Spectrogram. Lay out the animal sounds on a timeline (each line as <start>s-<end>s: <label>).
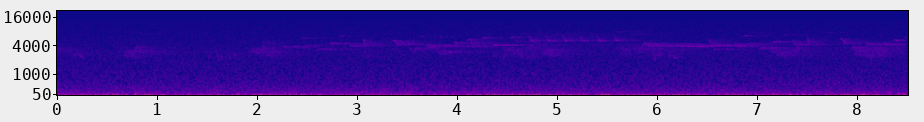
0.0s-8.5s: Red-eyed Vireo (Vireo olivaceus)
2.0s-8.5s: Winter Wren (Troglodytes hiemalis)
8.0s-8.5s: Scarlet Tanager (Piranga olivacea)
